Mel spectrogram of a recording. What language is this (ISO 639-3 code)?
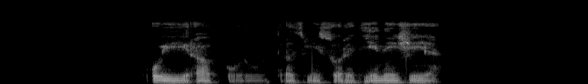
por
